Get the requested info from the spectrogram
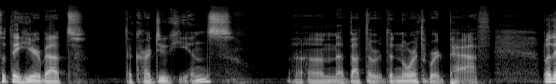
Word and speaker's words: Carduchians: And a lot of modern scholars think that these Carduchians, listen to that first syllable, Carduchians, a lot of modern scholars think that these are the ancestors of the Kurds.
